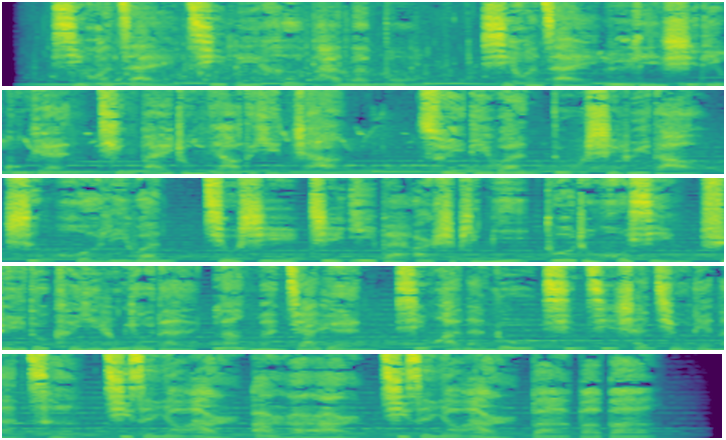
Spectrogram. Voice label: 女 广告; 邢台翠堤湾感受篇

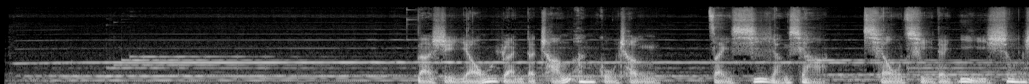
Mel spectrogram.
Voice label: 男25, 国语男声配音; 央视大气专题; 大唐盛风

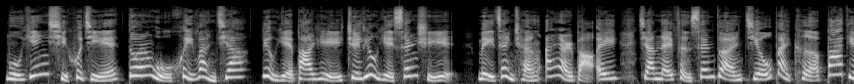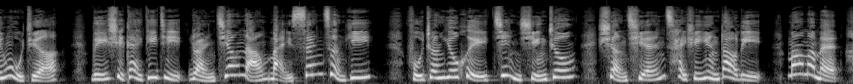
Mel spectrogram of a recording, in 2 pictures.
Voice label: 女 促销广告 母婴用品促销; 母婴洗护节

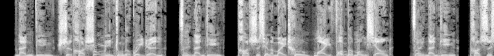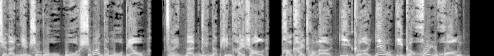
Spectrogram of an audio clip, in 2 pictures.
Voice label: 男 颁奖 销售冠军颁奖词; 南丁销售冠军颁奖词

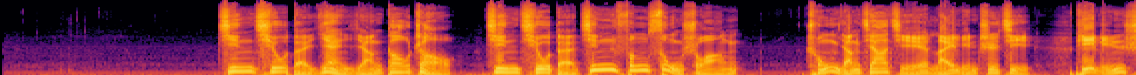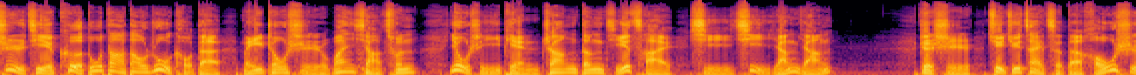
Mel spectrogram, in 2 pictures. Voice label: 男 文化历史 解说词; 安国公乙未岁祭祖影碟解说词

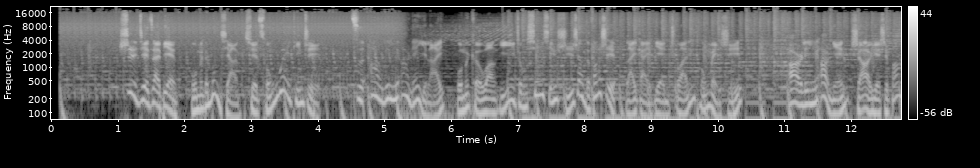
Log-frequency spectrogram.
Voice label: 广告 欢快 时尚 美食世界, 国语男声配音

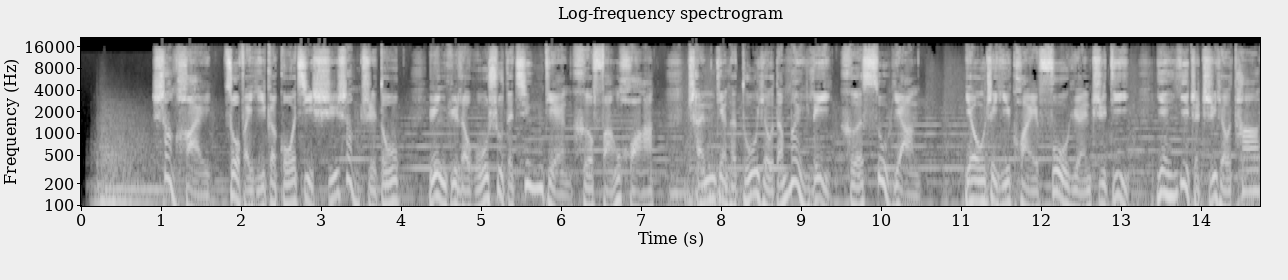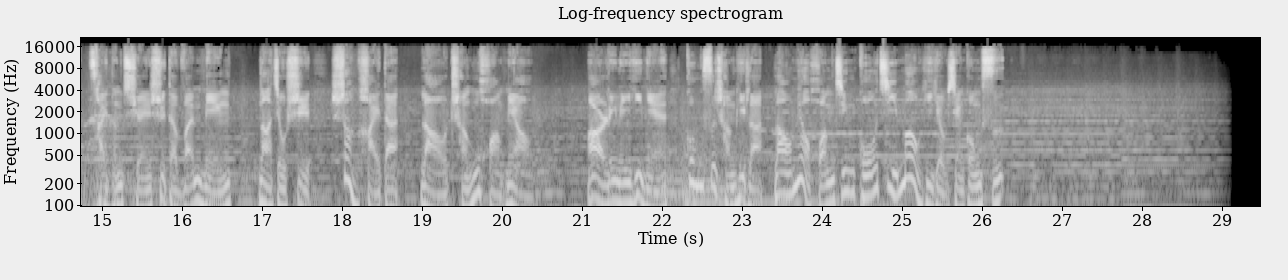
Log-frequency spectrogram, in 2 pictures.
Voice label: 男 广告, 国语男声配音; 老庙黄金; 超级广告王

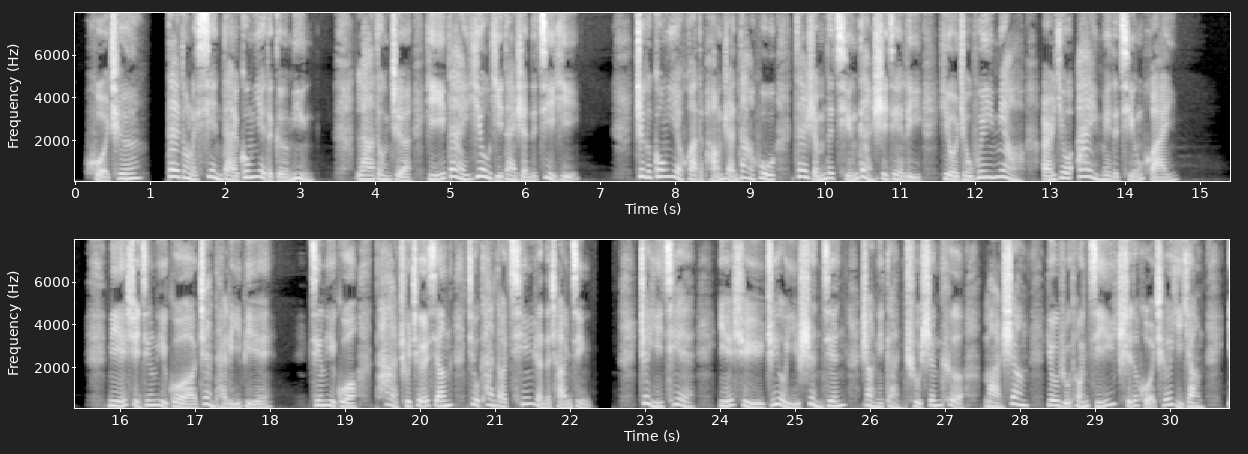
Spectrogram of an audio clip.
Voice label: 女 磁性 情怀

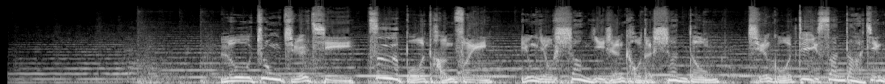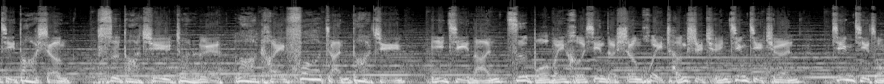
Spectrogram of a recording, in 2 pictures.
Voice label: 男40 专题 大气, 国语男声配音

